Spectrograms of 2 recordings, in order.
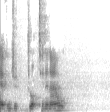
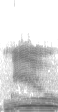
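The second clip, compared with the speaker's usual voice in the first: cat meow. Pretend. The overweight cat joke.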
